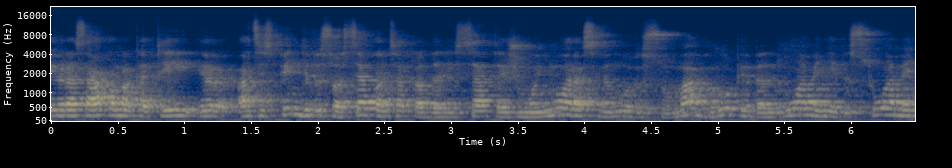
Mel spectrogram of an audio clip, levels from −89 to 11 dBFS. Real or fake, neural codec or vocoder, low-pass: fake; autoencoder, 48 kHz, 128 numbers a frame, DAC-VAE, trained on Japanese speech; 19.8 kHz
